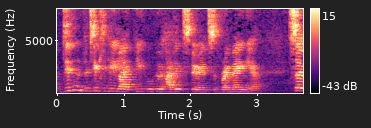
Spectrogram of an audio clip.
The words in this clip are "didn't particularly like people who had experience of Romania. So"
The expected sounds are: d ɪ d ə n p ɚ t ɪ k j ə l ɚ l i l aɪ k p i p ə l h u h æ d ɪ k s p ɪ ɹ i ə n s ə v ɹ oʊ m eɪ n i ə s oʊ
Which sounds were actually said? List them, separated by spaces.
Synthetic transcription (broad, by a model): d ɪ d n p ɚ t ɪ k j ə l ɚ l i l aɪ k p i p ə l h u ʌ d ɪ k s p ɪ ɹ i ə n s ə v ɹ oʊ m eɪ n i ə s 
